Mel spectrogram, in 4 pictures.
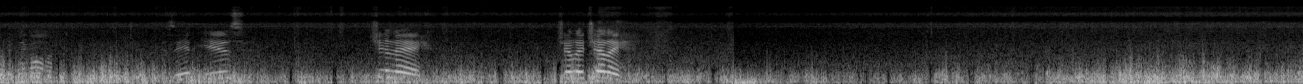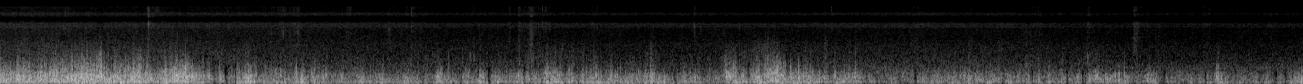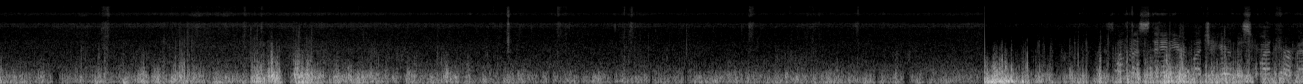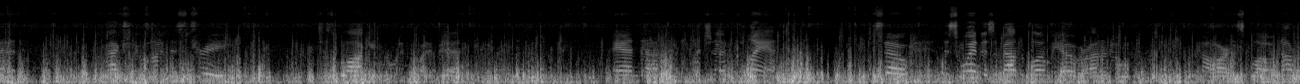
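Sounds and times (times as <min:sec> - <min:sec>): gusty wind buffeting microphone: 0:00.0 - 0:52.0.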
